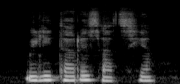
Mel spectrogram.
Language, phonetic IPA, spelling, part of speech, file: Polish, [ˌmʲilʲitarɨˈzat͡sʲja], militaryzacja, noun, LL-Q809 (pol)-militaryzacja.wav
